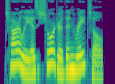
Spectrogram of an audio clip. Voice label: user fast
